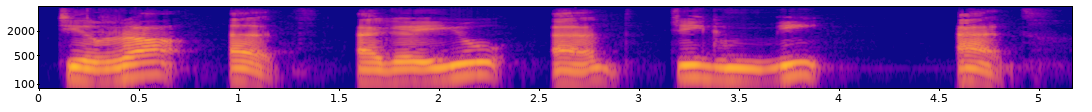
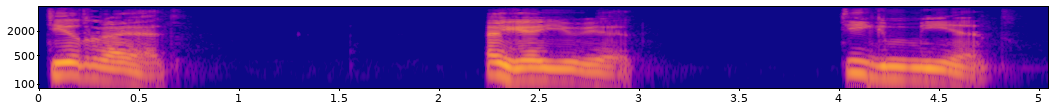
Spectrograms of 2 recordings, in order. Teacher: the native speaker proceeds to the insertion of a glide to separate the two vowels, and so these are pronounced tirayed, agayuyed, tigmiyed.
